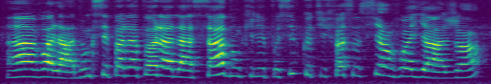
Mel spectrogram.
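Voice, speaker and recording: Talking straight to her viewers, a woman gives a live psychic reading full of rambling, fillers, and tags as she makes clairvoyant predictions. Her voice sits high and sounds sharp, at a moderate pace.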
